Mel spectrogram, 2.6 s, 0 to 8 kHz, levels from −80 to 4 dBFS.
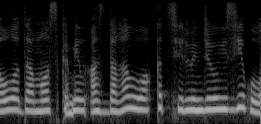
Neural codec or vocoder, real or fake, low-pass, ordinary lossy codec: codec, 16 kHz, 0.5 kbps, FunCodec, trained on Chinese and English, 25 frames a second; fake; none; none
